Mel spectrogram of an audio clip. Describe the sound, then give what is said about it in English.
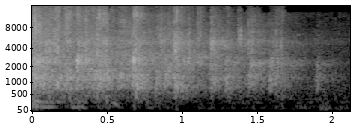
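Audience applause welcoming presenters to a stage at a technical talk, a quiet patter of many claps that starts fairly full and thins out, fading steadily toward the end. “let's welcome them to the stage and give them a nice round of applause”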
